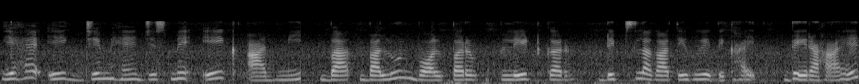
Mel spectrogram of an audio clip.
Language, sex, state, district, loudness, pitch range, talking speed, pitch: Hindi, female, Maharashtra, Solapur, -27 LUFS, 205-255 Hz, 140 wpm, 225 Hz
